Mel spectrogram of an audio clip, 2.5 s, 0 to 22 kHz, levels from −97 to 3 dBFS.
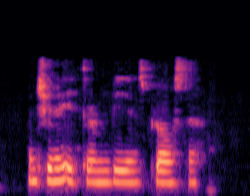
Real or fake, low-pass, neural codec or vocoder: fake; 7.2 kHz; codec, 16 kHz, 8 kbps, FreqCodec, smaller model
